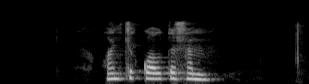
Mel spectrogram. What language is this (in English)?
Mari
